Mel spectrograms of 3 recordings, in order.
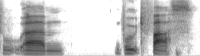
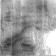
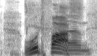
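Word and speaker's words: Wout Faes: The so last so Google name, Translate says it's pronounced Wout Fass, not Wout Face. Wout Fass.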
